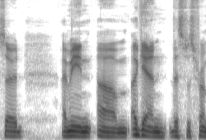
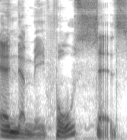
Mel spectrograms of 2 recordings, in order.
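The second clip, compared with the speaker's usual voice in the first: put-on stilted, stiff old-TV sci-fi alien-villain voice; 3 dB quieter than usual. Recapping an episode for co-hosts, early Doctor Who villain voice. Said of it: "you have to talk like this".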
